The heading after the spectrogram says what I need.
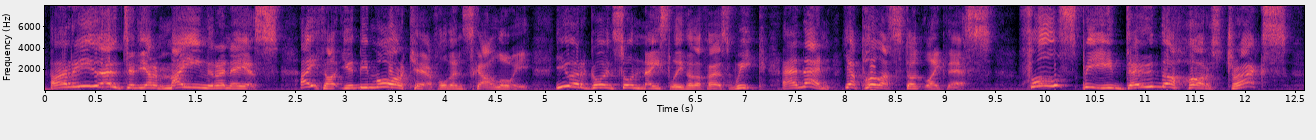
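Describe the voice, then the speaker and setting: An actor playing a stern, exasperated railway boss who scolds and blusters in an audio drama. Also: male voice, very high voice, big pitch swings, unhurried, vocal fry, hardly any pauses, fairly bright tone, full character voice. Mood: scolding.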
